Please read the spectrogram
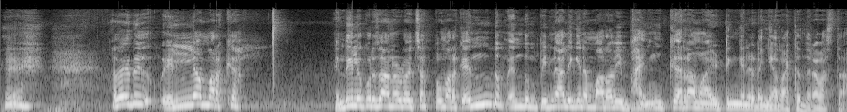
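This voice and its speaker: A man, a religious teacher giving an animated talk to his followers, full of rhetorical questions and joking asides. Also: high voice, fast, a little hiss or hum.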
